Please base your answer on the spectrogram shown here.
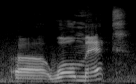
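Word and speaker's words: Ouimette: It's pronounced Womet, Lieutenant Ed Womet, and it's spelled O-U-M-I-E-T-T-E.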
